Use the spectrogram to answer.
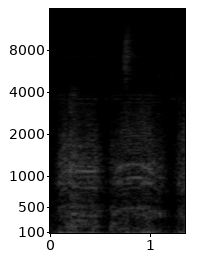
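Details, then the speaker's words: Ameda double electric breast pump used by a breastfeeding mother of children aged 6 and nearly 4, on full suction and full speed: a steady, rhythmic, fairly noisy mechanical hum in two pulses with short drops between suction cycles. "you can hear I've got the pump go in and again it's quite noisy and I always put on full suction and full speed"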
